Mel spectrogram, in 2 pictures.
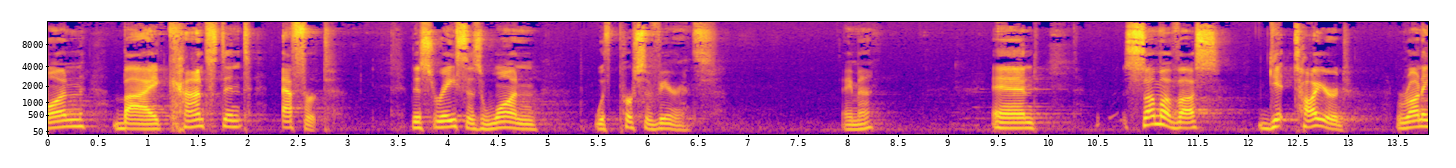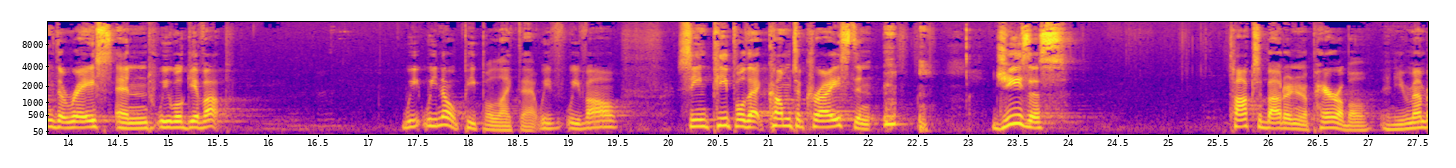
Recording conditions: large echoing room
